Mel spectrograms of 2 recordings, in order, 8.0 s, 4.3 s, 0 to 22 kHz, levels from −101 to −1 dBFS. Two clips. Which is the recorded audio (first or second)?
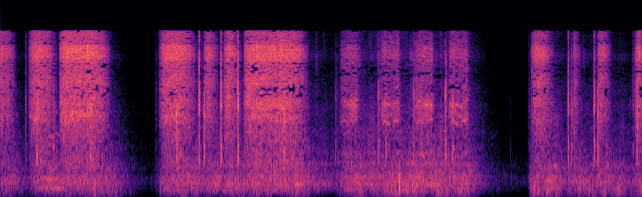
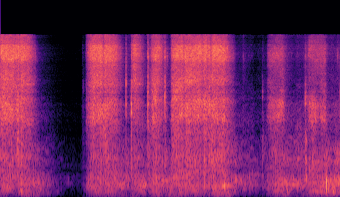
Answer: first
